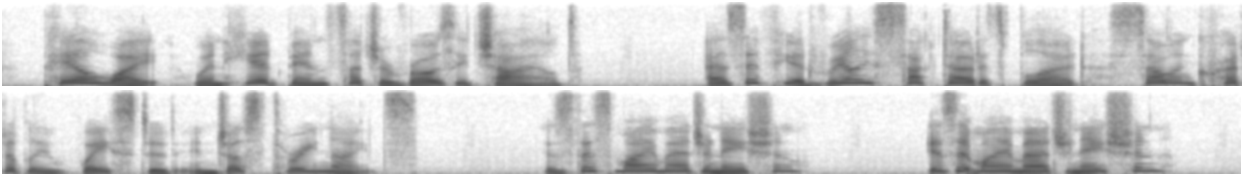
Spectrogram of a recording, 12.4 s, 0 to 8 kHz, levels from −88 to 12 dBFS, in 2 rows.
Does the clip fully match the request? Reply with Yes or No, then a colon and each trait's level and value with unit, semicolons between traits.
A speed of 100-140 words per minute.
No: average, 165 wpm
